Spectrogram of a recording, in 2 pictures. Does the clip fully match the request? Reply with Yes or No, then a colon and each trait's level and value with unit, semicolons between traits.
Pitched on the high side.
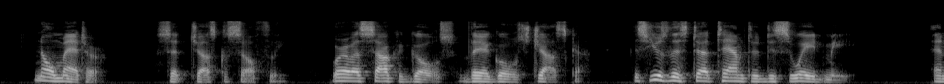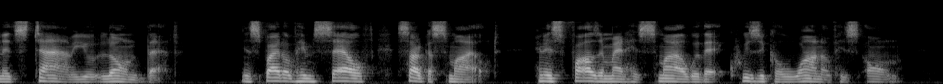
No: low, 135 Hz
